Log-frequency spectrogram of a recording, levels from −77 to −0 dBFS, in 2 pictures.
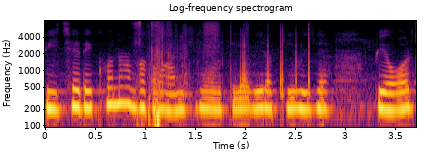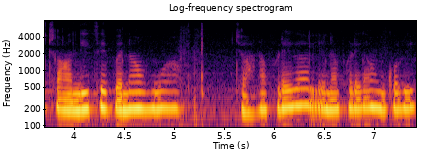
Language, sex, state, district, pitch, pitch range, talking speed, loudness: Hindi, female, Chhattisgarh, Jashpur, 205 Hz, 200-215 Hz, 170 wpm, -14 LUFS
